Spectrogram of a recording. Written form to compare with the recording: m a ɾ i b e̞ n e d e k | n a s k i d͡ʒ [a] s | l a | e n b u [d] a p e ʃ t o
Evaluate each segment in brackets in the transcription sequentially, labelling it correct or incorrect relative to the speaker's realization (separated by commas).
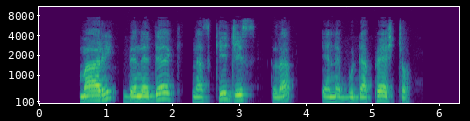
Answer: incorrect, correct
